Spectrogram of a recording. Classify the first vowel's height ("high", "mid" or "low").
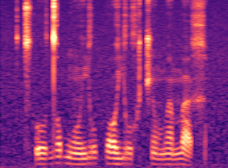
mid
